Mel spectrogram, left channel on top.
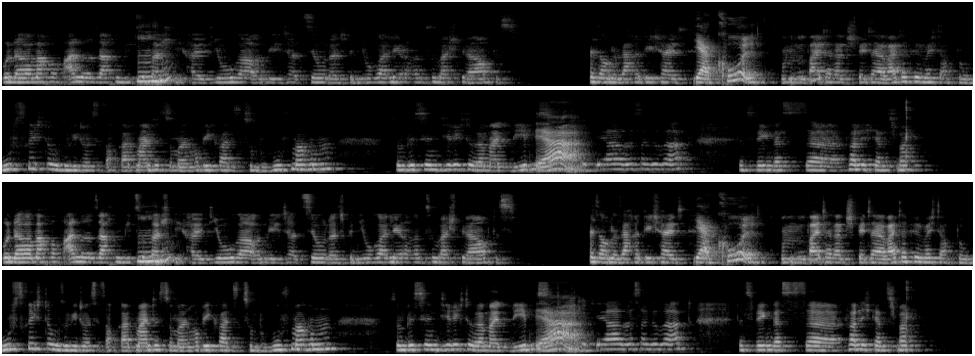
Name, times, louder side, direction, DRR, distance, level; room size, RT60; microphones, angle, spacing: voice 1, 0.0-1.6 1.9-4.9 5.9-6.8 7.8-13.2 13.7-18.8, right 3 dB, 75° right, 9 dB, 0.9 m, -27 dB
voice 2, 1.3-1.7 6.9-7.6 8.1-8.2 15.0-15.6 18.7-18.8, equal, 15° left, 6 dB, 0.7 m, -22 dB
6.6 x 4.5 x 4.6 m, 0.41 s
head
